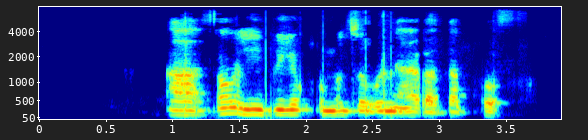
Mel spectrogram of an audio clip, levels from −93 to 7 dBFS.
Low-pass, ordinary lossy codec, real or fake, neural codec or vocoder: 7.2 kHz; MP3, 48 kbps; fake; codec, 16 kHz, 4 kbps, X-Codec, HuBERT features, trained on general audio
